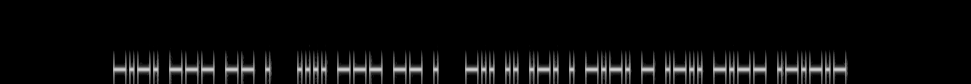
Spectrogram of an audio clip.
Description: Morse code, heard as a keyed tone, about 28 wpm, 700 Hz. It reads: COME HOME DIRECTLY.
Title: Sentences from Top 800 Words 30wpm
